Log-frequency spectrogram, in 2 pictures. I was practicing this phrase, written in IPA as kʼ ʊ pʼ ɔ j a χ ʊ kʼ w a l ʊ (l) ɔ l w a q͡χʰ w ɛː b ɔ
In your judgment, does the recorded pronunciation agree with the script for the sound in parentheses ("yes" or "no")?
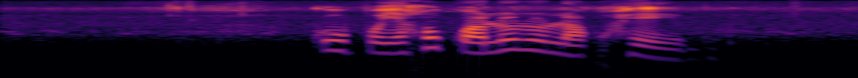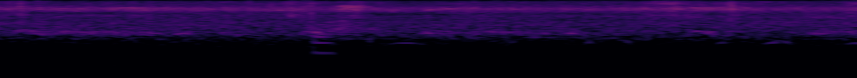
yes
